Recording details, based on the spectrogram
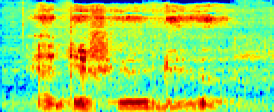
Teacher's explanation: Você não vê D na pronúncia.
